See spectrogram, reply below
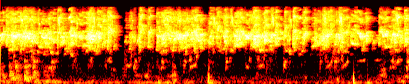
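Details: Baby lovebirds twitter constantly in high, rasping chirps. The chatter drops out briefly after one and a half seconds and then goes on.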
